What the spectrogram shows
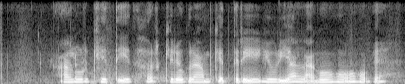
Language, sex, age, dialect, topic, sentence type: Magahi, female, 31-35, Northeastern/Surjapuri, agriculture, question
